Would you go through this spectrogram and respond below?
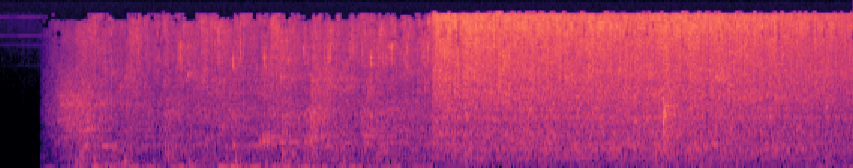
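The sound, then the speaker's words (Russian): Warm water pours steadily into a small foot bath at a market, where medicinal herbs are added, a continuous splashing fill that stays fairly loud, with a faint low hum underneath. “теплую воду в небольшой ванне добавляют разные лекарственные травы, в том числе достаточно экзотические, такие как кора филодендрона, корень дудника, полынь, герчевник и хаутуния сердцевидная.”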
